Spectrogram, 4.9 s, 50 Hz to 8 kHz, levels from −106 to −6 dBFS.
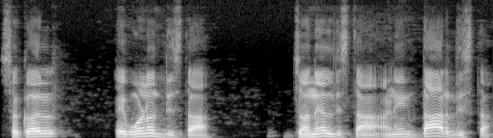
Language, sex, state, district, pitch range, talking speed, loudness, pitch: Konkani, male, Goa, North and South Goa, 120-155 Hz, 120 wpm, -16 LUFS, 135 Hz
